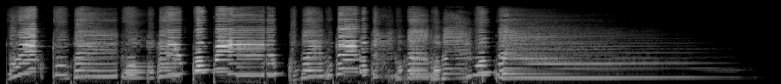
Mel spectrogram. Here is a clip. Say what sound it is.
Harmonica recorded in mono with my AKG C214 on my stair case for that oakey timbre.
